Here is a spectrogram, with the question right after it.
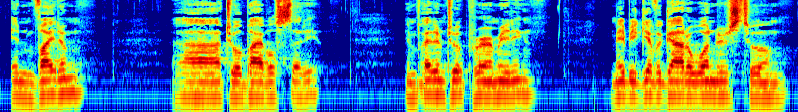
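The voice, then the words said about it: Speaker's voice sounds bad, strained. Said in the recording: “I got a bad voice ... my voice is really bad”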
